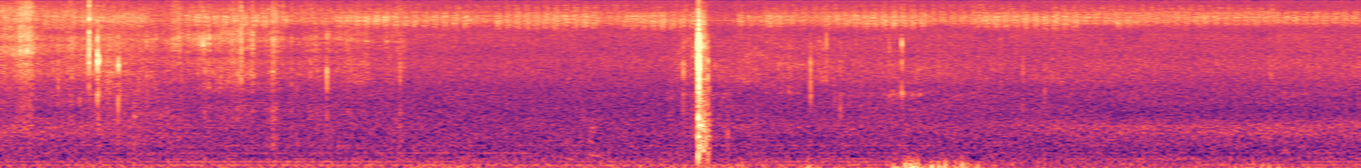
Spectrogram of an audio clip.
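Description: Spinning rod and reel in use during a cast: a sharp click about five seconds in, then a louder low rumbling thump, over a steady low hum.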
